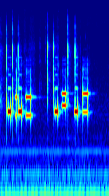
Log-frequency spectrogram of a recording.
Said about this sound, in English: And I just dialed my phone number, which I just realized that people are probably able to recognize DTMF tones.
